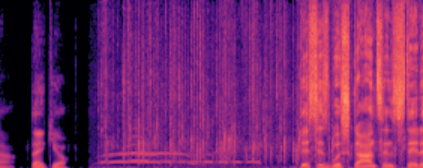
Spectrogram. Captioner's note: crowd applauding and cheering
